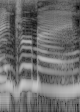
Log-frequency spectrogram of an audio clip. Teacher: you don't pronounce the T. So, it's just St.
